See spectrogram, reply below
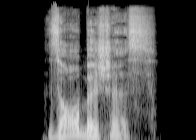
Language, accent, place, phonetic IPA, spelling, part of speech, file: German, Germany, Berlin, [ˈzɔʁbɪʃəs], sorbisches, adjective, De-sorbisches.ogg
- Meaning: strong/mixed nominative/accusative neuter singular of sorbisch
